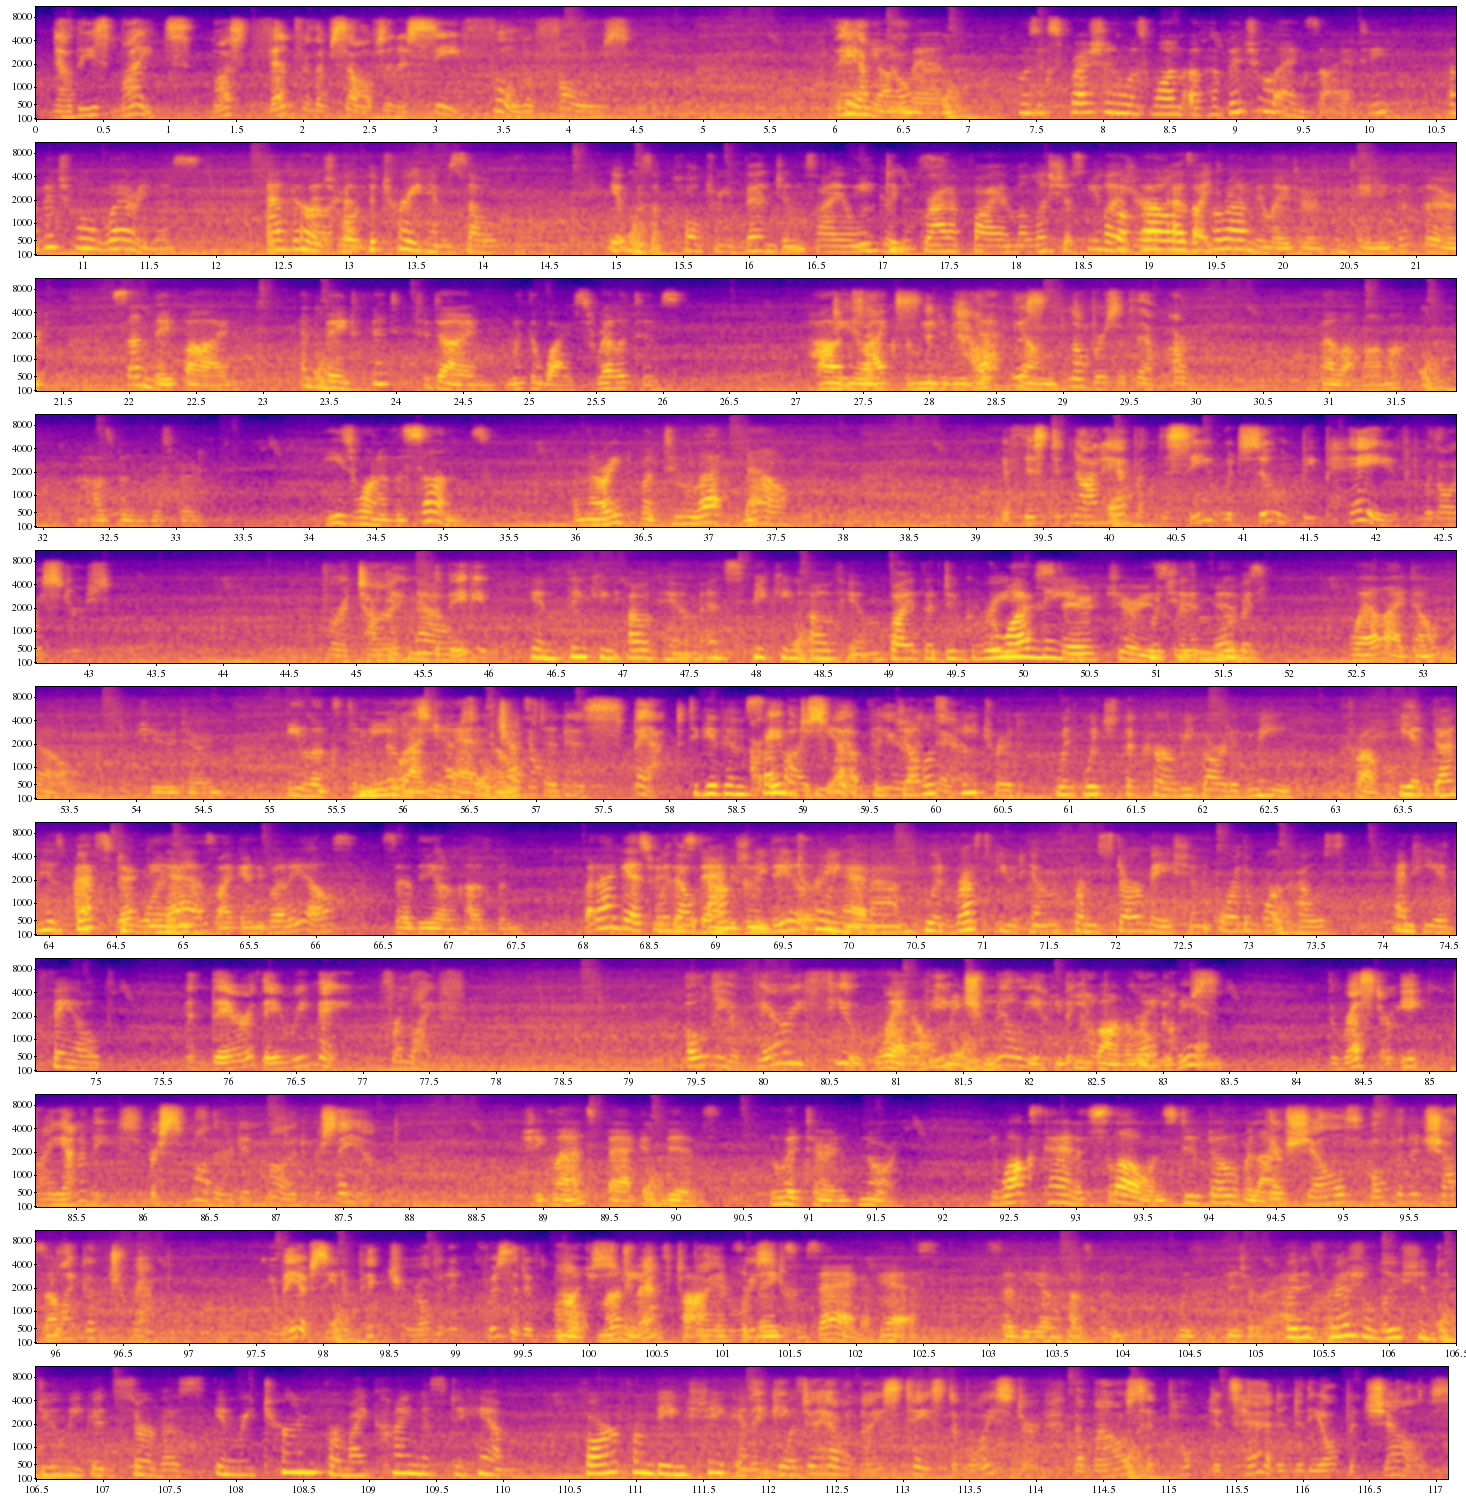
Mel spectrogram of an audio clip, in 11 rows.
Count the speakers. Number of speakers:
three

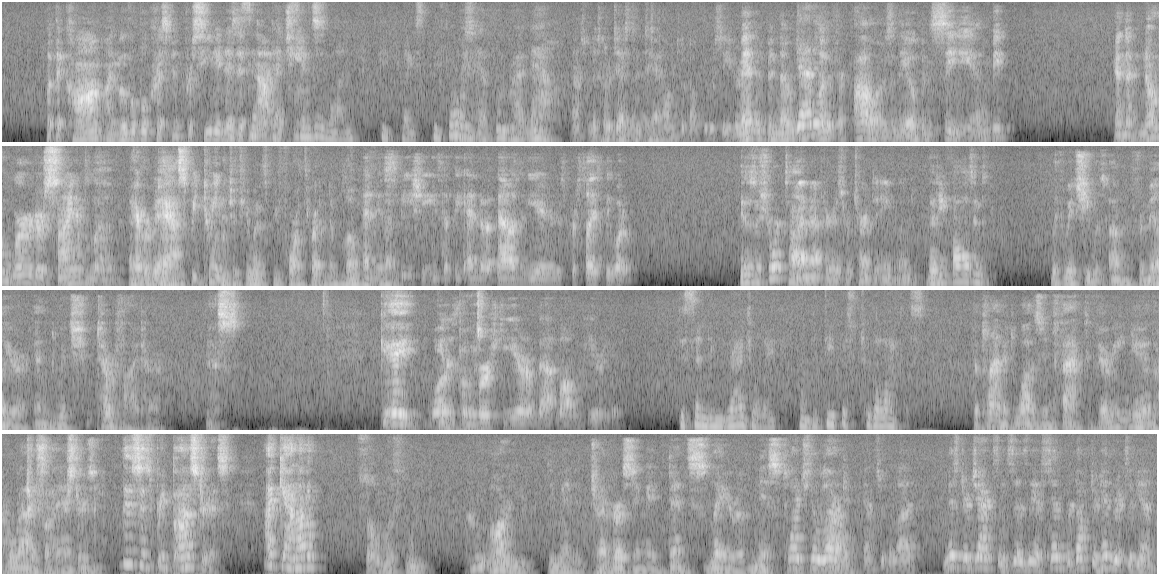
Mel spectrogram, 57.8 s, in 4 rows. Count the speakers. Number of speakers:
ten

